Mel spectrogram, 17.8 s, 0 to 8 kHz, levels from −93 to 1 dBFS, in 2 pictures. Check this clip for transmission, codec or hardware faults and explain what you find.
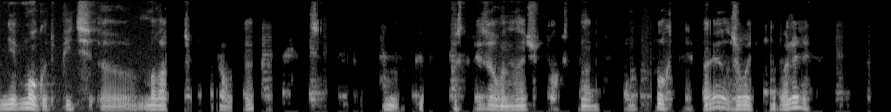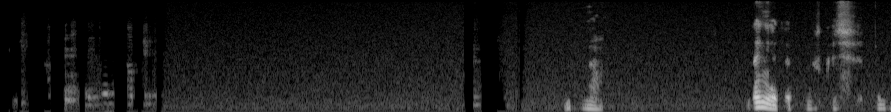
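Yes, there are faults: the clip shows echo-cancellation trouble on a call, in three related forms.

Speech suppressed in double talk, 1.66 to 8.12 s: both ends were likely talking at once, so the echo canceller couldn't tell the near talker from loudspeaker echo and attenuated everything. Roughly 5 s of the speech dips or breaks up, falling by up to about 40 dB.

Other side's voice leaking through, at 1.86 to 4.64 s, 6.33 to 6.5 s, 7.62 to 10.45 s and 13.64 to 13.73 s: residual loudspeaker echo likely escaped cancellation into the microphone. A second voice sits underneath, at about 15, 25, 20 and 30 dB below the speech respectively.

Background gated by the echo canceller, 8.46 to 10.17 s and 13.73 to 13.96 s: while the far end played, the canceller clamped the microphone hard. Room tone drops out for about 1 s in total in the first span, by up to about 30 dB, and for about 0.2 s in the second, by about 33 dB, then returns. 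The call's microphone processing, with nothing above 8 kHz, is ordinary band-limiting rather than a fault.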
